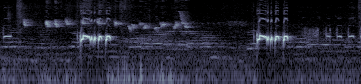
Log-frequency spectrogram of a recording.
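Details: Zebra dove singing in the rainy season: two loud, stuttering trilled phrases about three seconds apart, each followed by soft clipped notes, with other small birds chirping higher in the background.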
